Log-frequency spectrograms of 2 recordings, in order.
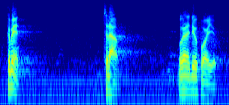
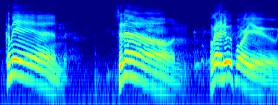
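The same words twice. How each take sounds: First: The pitch falls off very quickly. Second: The pitch falls slowly and drawn out. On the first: The person is busy or unwelcoming. "an abrupt pitch drop, that means they drop their voice off quickly" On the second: The person is being friendly. "the elongated pitch drop, which frequently conveys friendliness"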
